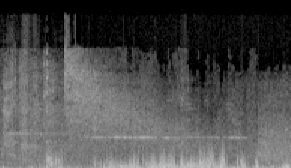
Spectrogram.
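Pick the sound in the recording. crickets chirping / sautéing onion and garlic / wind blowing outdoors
wind blowing outdoors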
